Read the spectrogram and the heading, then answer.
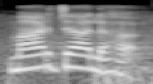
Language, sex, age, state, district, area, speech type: Sanskrit, female, 18-30, Karnataka, Udupi, urban, read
